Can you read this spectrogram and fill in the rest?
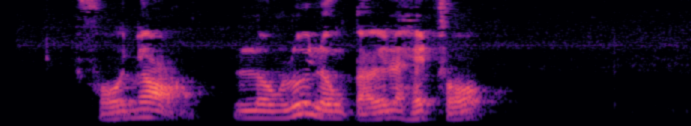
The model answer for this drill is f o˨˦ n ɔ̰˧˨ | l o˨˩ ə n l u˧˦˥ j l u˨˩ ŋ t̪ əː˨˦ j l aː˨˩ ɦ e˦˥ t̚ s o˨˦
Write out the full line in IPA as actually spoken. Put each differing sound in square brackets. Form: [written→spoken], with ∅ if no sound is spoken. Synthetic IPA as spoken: f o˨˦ [n→ɲ] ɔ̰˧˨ | l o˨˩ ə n l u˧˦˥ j l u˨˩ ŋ t̪ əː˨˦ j l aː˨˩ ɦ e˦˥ t̚ [s→f] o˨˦

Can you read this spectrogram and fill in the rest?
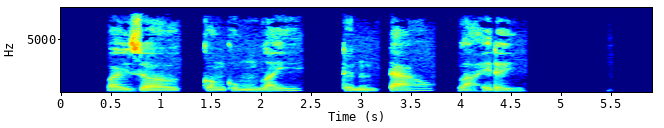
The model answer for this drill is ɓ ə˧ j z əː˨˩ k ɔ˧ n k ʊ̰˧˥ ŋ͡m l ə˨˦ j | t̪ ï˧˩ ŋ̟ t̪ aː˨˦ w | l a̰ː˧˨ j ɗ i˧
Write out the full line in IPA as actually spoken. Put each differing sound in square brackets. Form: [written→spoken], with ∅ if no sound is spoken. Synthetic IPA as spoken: ɓ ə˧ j z əː˨˩ k [ɔ˧→ɔ˨˩] n k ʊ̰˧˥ ŋ͡m l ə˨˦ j | t̪ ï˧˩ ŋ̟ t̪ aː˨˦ w | l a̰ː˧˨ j ɗ i˧

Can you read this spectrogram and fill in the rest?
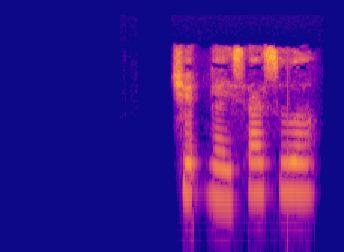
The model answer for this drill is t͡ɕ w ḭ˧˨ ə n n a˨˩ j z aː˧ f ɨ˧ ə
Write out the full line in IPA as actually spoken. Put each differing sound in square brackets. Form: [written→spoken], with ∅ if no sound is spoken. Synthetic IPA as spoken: t͡ɕ w ḭ˧˨ ə n [n→ŋ] a˨˩ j [z→s] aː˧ [f→s] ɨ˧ ə

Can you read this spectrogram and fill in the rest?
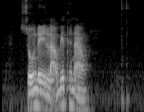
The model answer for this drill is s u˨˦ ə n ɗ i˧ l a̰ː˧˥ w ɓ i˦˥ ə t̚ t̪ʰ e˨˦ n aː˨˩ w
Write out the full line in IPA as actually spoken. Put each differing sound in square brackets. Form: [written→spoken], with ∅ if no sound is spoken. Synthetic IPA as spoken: s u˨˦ ə [n→ŋ] ɗ i˧ l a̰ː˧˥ w ɓ i˦˥ ə t̚ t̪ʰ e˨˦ n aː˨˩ w

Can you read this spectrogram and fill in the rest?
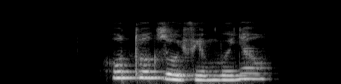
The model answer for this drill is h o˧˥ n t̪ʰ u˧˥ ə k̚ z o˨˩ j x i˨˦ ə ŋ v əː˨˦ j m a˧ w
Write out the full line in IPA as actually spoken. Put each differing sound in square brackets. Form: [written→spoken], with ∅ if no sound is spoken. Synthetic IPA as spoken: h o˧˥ n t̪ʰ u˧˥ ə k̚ z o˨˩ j [x→f] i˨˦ ə [ŋ→m] v əː˨˦ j [m→ɲ] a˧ w

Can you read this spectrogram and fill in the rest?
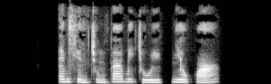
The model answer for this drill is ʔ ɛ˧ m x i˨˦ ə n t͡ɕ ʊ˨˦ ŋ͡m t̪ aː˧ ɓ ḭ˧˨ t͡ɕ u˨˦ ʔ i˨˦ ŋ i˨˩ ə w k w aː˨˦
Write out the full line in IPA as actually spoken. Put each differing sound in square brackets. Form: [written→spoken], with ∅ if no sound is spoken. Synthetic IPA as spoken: ʔ ɛ˧ m x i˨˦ ə n t͡ɕ ʊ˨˦ ŋ͡m t̪ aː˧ ɓ ḭ˧˨ t͡ɕ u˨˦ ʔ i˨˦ [ŋ→ɲ] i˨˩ ə w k w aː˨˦

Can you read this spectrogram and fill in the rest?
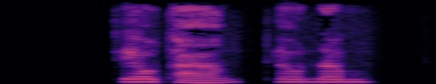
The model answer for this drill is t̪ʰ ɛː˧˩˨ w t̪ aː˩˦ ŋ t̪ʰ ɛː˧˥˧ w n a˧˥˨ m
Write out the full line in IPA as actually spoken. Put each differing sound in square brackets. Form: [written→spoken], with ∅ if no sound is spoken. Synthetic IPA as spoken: t̪ʰ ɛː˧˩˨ w [t̪→t̪ʰ] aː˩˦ ŋ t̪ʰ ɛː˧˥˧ w n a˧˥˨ m

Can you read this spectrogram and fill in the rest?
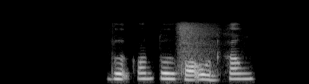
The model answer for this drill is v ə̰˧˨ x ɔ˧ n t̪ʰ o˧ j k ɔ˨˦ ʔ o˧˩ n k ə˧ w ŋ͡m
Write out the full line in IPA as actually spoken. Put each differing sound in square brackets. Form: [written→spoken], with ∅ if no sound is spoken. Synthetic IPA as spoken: v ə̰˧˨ [x→k] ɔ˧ n [t̪ʰ→t̪] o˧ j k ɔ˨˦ ʔ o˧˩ n [k→x] ə˧ w ŋ͡m

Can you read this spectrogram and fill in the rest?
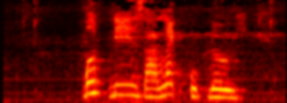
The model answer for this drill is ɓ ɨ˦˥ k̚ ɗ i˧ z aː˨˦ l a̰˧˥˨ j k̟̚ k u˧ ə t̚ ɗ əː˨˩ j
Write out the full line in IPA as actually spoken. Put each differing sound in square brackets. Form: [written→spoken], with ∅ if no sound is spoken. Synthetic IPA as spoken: ɓ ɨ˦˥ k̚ ɗ i˧ z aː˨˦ l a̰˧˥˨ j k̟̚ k [u˧→u˨˩] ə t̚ ɗ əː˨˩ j

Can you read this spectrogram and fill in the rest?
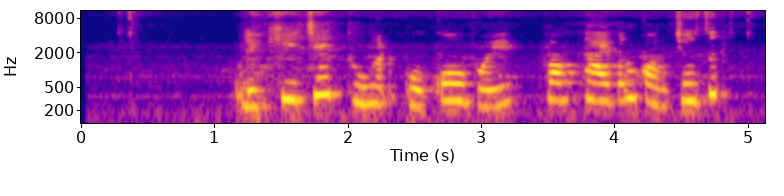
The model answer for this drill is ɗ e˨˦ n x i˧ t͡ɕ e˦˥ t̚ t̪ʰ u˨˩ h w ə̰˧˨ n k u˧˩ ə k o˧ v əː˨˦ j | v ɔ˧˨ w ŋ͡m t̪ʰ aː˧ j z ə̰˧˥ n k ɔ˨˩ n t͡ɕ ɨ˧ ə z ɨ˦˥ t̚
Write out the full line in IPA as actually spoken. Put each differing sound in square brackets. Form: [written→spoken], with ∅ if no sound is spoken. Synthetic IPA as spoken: ɗ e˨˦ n x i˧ t͡ɕ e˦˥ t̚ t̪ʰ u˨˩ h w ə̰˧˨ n k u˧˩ ə k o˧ v əː˨˦ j | v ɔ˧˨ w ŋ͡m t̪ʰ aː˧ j [z→v] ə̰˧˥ n k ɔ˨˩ n t͡ɕ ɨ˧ ə z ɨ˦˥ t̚

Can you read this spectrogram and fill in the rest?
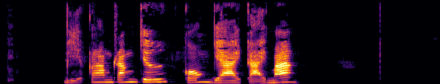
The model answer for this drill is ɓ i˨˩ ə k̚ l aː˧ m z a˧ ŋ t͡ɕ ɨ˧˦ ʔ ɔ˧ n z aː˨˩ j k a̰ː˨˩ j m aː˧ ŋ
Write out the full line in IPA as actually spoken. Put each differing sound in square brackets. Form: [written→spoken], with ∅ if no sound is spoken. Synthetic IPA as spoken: ɓ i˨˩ ə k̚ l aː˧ m z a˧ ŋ t͡ɕ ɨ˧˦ [ʔ→k] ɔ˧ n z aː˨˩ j k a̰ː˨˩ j m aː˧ ŋ

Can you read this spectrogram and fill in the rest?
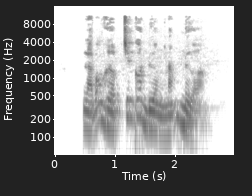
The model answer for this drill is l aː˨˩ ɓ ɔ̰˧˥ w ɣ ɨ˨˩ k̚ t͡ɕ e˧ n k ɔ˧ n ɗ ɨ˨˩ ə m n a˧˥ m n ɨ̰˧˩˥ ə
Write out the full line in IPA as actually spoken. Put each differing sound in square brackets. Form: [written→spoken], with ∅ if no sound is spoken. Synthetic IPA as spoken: l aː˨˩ ɓ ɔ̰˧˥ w ɣ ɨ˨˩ [k̚→p̚] t͡ɕ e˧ n k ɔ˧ n ɗ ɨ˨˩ ə [m→ŋ] n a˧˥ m n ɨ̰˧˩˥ ə

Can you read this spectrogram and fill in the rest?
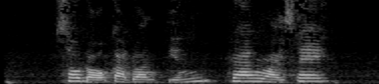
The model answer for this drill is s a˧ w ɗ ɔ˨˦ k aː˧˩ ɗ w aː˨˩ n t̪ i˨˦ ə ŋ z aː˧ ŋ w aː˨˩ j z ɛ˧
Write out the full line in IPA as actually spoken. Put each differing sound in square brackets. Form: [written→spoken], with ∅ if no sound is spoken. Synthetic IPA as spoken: s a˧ w ɗ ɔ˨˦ k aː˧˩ ɗ w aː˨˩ n t̪ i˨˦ ə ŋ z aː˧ ŋ w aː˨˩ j [z→s] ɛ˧

